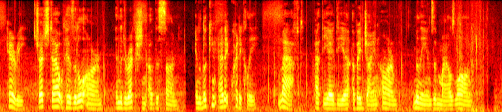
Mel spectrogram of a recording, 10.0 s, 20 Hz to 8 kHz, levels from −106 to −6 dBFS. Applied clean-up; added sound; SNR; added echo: none; Writing + Livestock, farm animals, working animals; 18 dB; none.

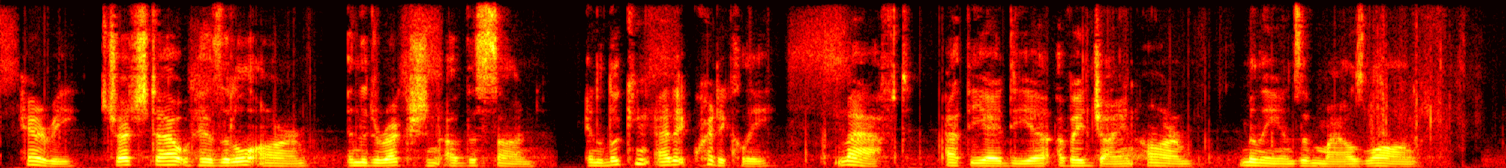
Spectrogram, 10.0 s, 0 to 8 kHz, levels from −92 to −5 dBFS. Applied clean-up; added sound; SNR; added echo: neural separator model SepFormer DNS4.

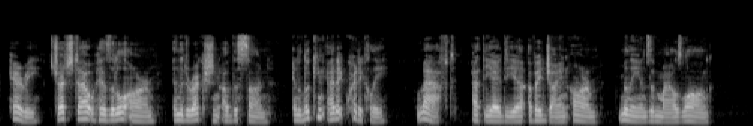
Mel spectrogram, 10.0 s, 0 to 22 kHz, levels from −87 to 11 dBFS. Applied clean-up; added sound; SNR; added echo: none; none; none; none.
